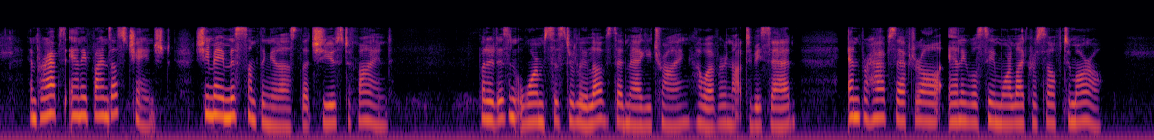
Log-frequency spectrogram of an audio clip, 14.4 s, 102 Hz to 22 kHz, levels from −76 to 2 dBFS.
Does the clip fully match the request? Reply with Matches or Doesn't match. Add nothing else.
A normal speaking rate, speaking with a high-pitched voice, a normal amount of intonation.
Matches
